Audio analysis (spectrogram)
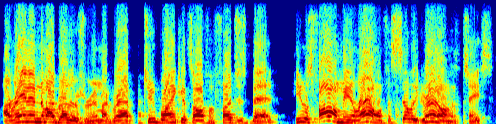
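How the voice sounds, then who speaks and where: Man, fairly high voice, storybook narrator, first-person children's novel reading. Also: expressive, fairly quick, rough recording.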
